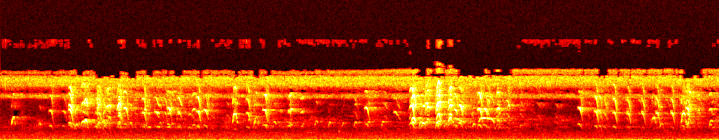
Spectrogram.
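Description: Black-bellied whistling ducks give bursts of high, squeaky, chattering whistles in three bouts, over a steady low rumble of wind or background noise.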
